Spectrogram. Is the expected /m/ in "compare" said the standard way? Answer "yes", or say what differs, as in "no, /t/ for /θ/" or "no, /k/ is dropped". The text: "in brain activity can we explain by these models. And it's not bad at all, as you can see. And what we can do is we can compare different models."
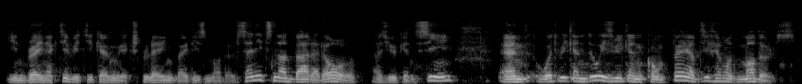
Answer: yes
